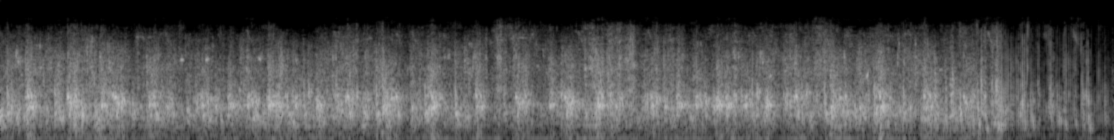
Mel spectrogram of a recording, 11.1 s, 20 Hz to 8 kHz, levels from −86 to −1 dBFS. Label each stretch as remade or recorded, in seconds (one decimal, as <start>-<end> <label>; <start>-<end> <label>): 0.0-10.0 recorded; 10.0-11.1 remade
